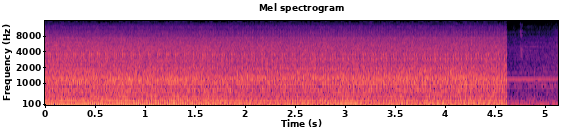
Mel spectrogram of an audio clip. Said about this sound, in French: on a pu voir que le moteur il a bien démarré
